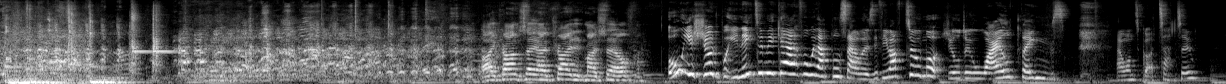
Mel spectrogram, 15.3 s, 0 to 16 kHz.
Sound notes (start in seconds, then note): 1.7 jingle; 2.2 laughter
